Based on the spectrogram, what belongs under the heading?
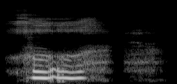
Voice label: sad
